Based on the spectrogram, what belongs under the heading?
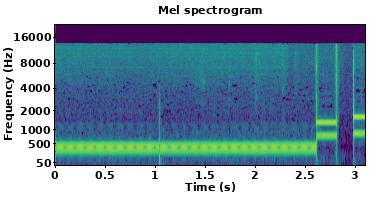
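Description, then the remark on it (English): A steady, loud telephone dial tone on an outside line hums for a couple of seconds, broken by a brief click, then two quick touch-tone beeps as a number starts being dialed. “give me a line out.”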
